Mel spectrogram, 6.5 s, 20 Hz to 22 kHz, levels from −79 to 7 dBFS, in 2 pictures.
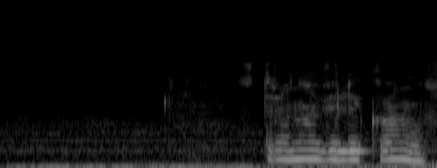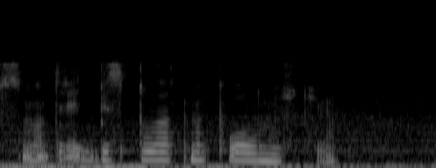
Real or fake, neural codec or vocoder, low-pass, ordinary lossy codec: fake; autoencoder, 48 kHz, 128 numbers a frame, DAC-VAE, trained on Japanese speech; 5.4 kHz; none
